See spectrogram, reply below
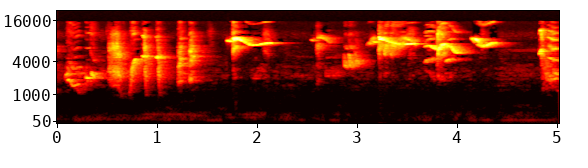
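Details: Orange-headed thrush kept for breeding in a hanging cage, giving a fast, varied run of chirps and whistled notes, some sliding upward, others short and buzzy, in quick bursts with brief pauses; faint low room hum beneath.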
